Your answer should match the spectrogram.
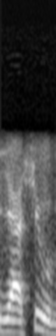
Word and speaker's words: Yahshua: And I keep saying Yahshua because I want you all to know that the proper way to pronounce the name of the Messiah. Because you see, there were no J's in the Hebrew language. So that's a Y in front of his name.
